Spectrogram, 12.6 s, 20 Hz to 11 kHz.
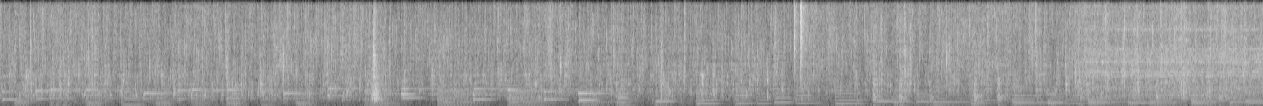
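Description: Ramen noodles and sauce bubbling and sizzling in a pan under light background music with a plucked melody. Two sharp clicks come about 4 and 8 seconds in. Near the end the sizzle grows brighter as the noodles are stirred over high heat.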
